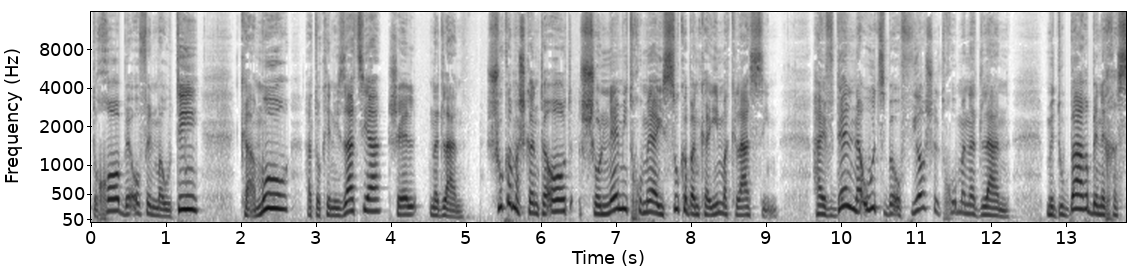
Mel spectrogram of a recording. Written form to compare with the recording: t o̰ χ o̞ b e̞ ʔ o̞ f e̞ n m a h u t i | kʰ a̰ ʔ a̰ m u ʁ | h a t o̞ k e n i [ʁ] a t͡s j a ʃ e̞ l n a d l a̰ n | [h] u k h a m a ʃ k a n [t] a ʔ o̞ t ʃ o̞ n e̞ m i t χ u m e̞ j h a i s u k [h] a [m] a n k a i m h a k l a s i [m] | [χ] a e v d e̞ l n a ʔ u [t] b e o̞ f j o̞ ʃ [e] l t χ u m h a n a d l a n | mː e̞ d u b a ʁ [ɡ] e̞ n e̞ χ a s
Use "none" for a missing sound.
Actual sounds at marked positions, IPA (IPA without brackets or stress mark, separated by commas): z, ʃ, t, h, b, m, h, t͡s, e, b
